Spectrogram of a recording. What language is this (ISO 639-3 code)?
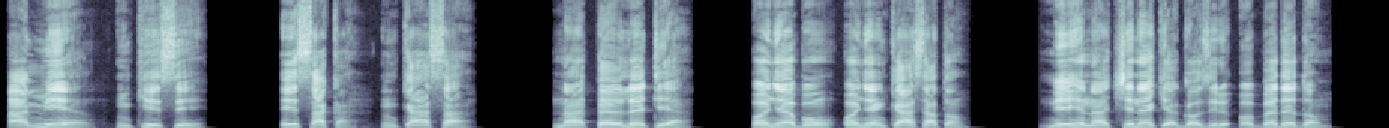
ibo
